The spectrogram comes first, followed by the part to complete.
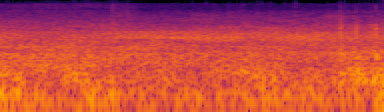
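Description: Steady road-traffic noise: cars driving past on the street, a continuous wash of tyre and engine sound.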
